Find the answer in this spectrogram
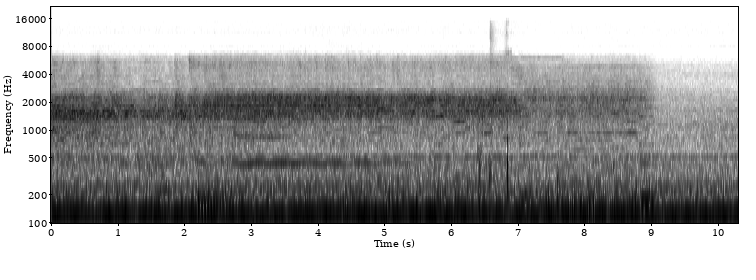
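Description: Sound from a small wall-mounted TV's speaker: a steady noisy wash over a low hum. The wash stops about nine seconds in, as the set goes off.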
